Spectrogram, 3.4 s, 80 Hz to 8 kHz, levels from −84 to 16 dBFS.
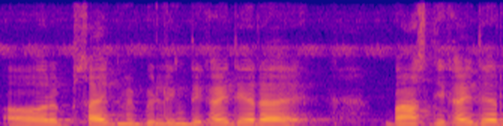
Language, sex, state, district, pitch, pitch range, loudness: Hindi, male, West Bengal, Alipurduar, 135 Hz, 130-135 Hz, -17 LUFS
